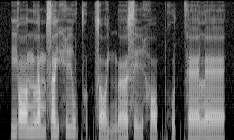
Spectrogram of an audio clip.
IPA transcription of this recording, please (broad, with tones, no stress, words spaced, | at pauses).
jɔː˥n lɐ˥msɐ˥jhiː˥wt̪ʰʊ˥k̚ sɔː˨˩jŋœː˨˥siː˨hɔː˨˥p̚ kʷʰɐ˧t̚t̪ʰɛː˨˧ lɛː˧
